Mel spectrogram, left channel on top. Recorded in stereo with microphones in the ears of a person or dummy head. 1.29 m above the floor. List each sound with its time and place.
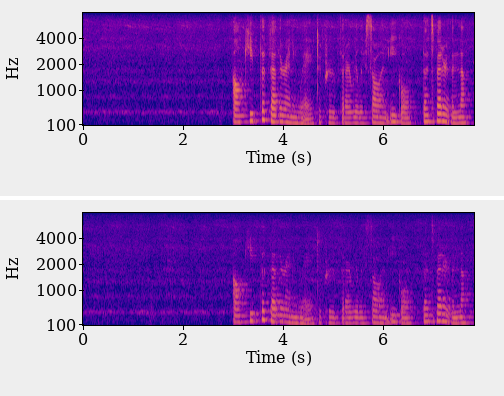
3.0 s a woman speaking: 50° left (ahead or behind), 0.6 m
